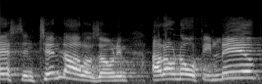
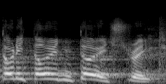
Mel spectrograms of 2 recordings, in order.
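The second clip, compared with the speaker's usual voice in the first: put-on New Jersey accent. Recalling a man from New Jersey on your bus route, New Jersey accent. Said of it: "he talked like this".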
